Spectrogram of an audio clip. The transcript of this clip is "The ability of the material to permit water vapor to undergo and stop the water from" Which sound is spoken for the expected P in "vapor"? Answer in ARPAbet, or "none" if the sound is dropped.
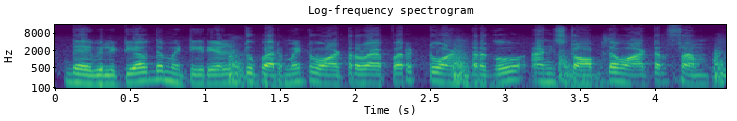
P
